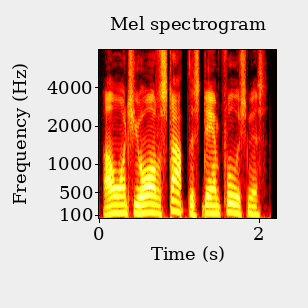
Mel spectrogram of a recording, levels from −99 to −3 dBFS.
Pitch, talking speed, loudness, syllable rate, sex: 140 Hz, 245 wpm, -16 LUFS, 5.9 syllables/s, male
